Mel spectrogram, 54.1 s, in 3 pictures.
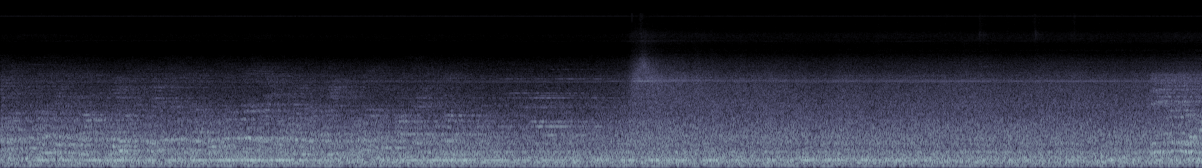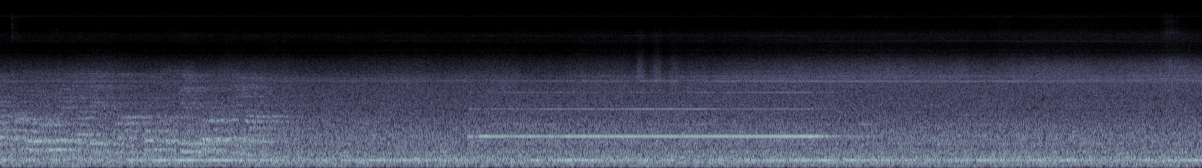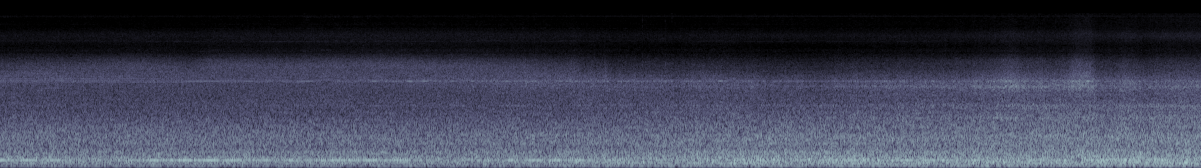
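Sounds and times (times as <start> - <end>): station machine noise: 0.0 - 54.0
train equipment humming: 0.0 - 54.0
steady electronic tone: 25.0 - 31.4.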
